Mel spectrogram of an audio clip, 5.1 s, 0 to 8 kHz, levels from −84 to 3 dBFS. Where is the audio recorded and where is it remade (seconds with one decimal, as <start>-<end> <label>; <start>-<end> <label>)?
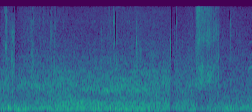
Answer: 0.0-5.1 recorded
